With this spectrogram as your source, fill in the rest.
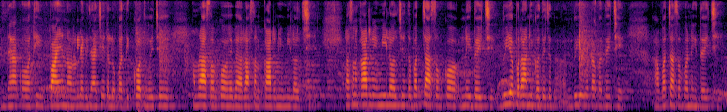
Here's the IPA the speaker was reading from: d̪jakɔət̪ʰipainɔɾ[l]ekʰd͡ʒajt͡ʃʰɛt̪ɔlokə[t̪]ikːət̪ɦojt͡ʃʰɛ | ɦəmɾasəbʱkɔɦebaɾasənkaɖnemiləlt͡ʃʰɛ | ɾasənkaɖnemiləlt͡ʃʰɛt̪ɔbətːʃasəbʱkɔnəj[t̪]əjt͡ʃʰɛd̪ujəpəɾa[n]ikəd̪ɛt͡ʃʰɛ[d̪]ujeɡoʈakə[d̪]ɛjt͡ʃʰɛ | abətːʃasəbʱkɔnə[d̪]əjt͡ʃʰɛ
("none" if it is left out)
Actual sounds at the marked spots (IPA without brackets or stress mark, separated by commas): l, d̪, d̪, n, d̪, d̪, d̪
